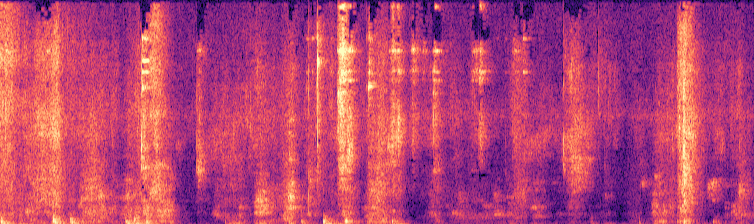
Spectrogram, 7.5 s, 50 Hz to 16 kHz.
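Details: Two elderly pet dogs, a 13-year-old golden retriever and a 14-year-old kelpie, nagging for their walk indoors; dense low growly bursts in the first four seconds, then quieter snuffles and a final sharp vocal burst.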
